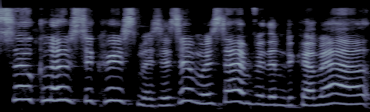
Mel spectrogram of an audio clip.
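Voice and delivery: high-pitched, eager voice; high excited. Retold or imitated. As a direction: squeal it like it's almost Christmas. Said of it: "I'm like".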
